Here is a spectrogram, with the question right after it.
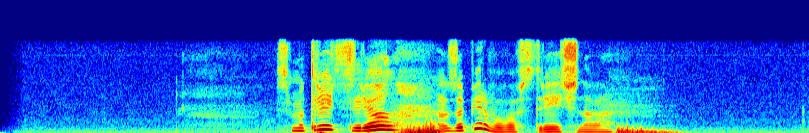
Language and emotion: Russian, sad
